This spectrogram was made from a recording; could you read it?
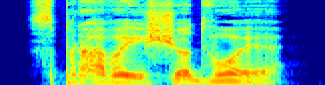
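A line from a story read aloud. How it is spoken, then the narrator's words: Whisper from behind. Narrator (Russian): прошептал сзади Санька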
